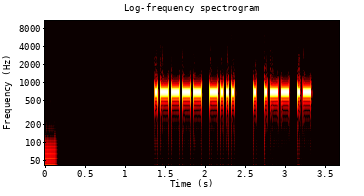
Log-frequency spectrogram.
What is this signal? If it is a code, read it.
Morse code, heard as a keyed tone, about 36 wpm, 700 Hz. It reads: 1B EWA
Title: Field Day Exchanges Encore - 35wpm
